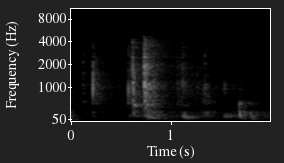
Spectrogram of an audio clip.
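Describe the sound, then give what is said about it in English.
A front door is unlatched and pulled open to answer it: a quick cluster of wooden clunks and latch rattles, then a final heavier knock as it swings wide. No voices. “Front door. Mind answering it?”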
